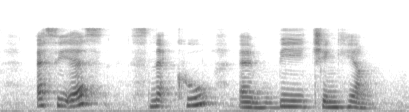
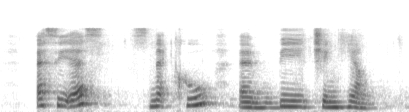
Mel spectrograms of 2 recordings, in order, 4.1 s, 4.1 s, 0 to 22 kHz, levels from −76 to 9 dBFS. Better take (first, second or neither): first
